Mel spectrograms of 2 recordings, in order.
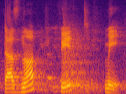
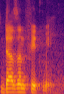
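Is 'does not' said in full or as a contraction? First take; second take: full form; contraction. First: Both words are said in full, as two words. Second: The two words are contracted into one short word. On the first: "so আপনি ডাজ নট বলে এটা বড় হয়" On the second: "ডাজন্ট বলে আরো বেশি আমেরিকানদের মতো শোনায়"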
